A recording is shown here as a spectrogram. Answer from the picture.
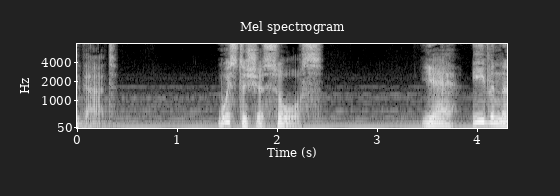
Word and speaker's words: Worcestershire: And before we go any further, it's pronounced Worcestershire, not Worcester.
